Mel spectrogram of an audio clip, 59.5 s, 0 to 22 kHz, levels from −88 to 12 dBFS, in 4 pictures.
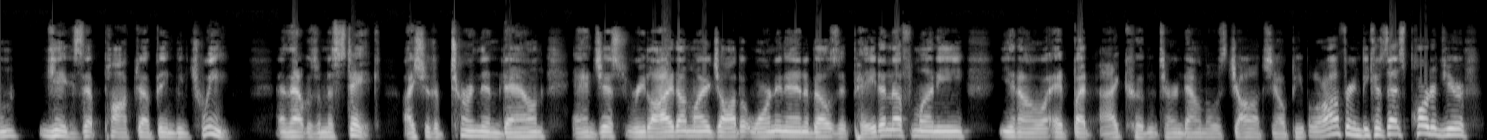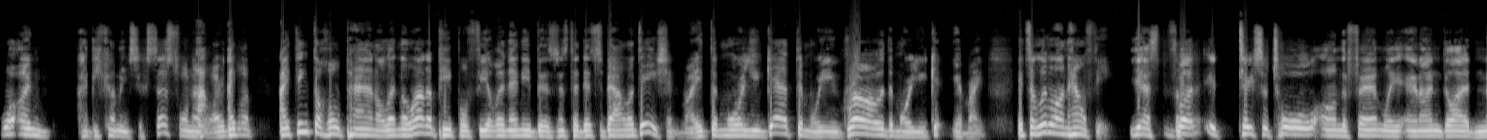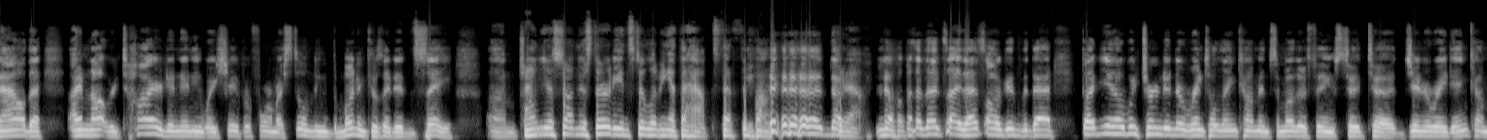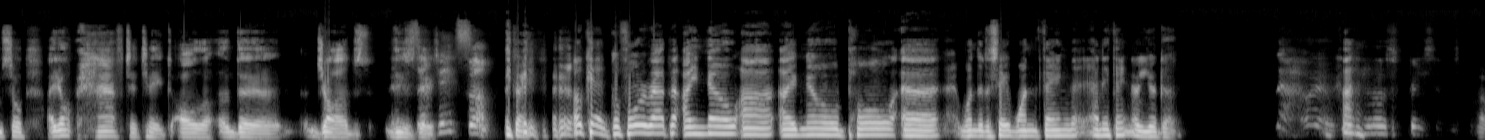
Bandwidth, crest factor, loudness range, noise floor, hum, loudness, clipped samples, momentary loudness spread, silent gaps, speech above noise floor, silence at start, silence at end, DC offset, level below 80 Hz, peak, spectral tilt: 11.5 kHz; 12 dB; 4 LU; -72 dBFS; none; -13 LUFS; 0.2%; 9 LU; none; 60 dB; 0 s; 0 s; under 0.1%; -54 dBFS; 0 dBFS; -6.5 dB/octave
